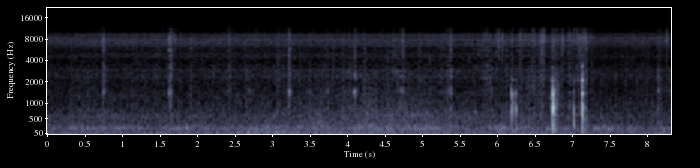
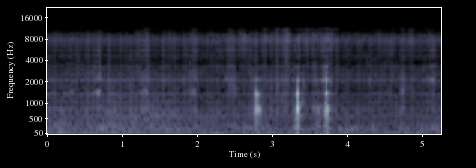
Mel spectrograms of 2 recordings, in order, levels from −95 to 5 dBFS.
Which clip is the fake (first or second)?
second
